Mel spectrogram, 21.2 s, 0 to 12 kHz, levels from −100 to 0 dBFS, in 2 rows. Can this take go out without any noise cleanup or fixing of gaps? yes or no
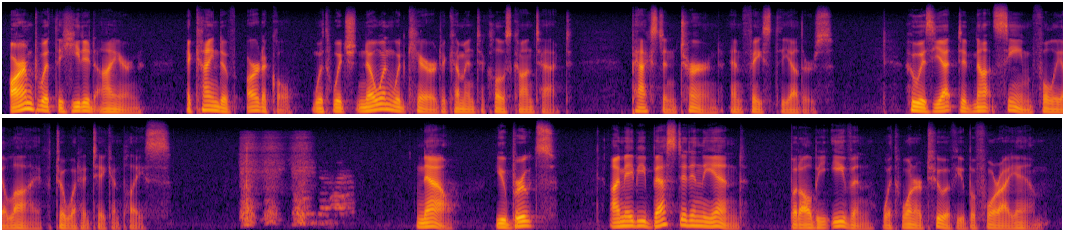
no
